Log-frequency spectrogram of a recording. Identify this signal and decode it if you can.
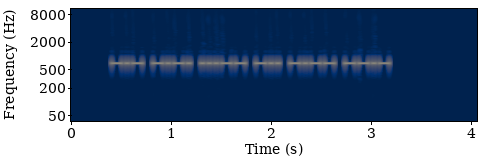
Morse code, heard as a keyed tone, about 36 wpm, 700 Hz. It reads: KC3DYQ
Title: USA Call Signs - 6 Characters - 35wpm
